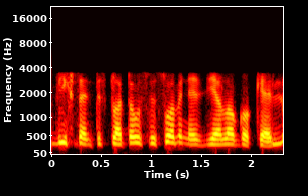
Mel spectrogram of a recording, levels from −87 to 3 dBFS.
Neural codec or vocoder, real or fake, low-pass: none; real; 3.6 kHz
